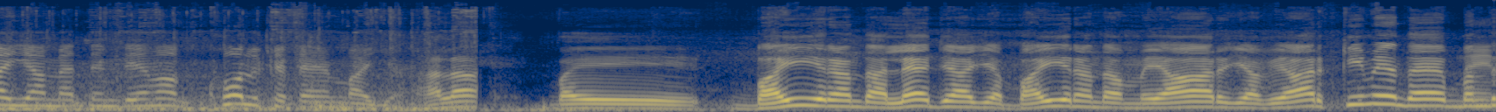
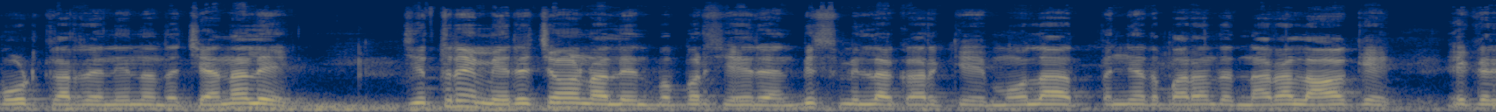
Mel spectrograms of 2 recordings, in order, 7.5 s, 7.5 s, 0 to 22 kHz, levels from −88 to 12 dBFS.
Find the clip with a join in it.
first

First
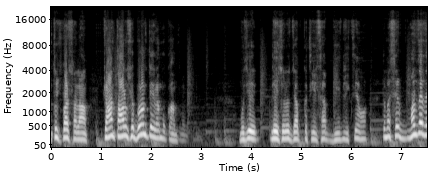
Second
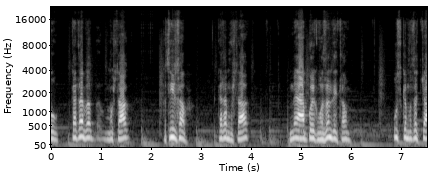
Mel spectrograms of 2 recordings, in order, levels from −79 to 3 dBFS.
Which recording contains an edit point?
first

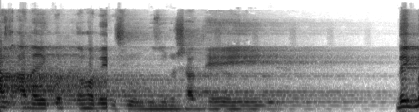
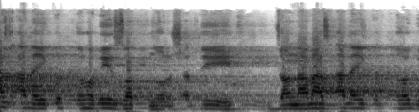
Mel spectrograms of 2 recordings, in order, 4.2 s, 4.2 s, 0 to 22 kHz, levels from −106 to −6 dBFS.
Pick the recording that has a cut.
first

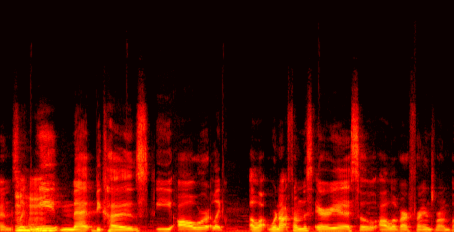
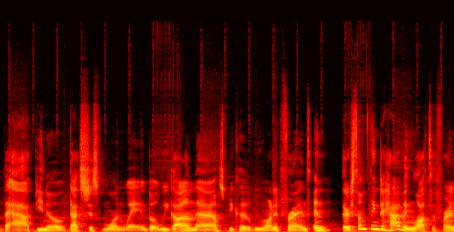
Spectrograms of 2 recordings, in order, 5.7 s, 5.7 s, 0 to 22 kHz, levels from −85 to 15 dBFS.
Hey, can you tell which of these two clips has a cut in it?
first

